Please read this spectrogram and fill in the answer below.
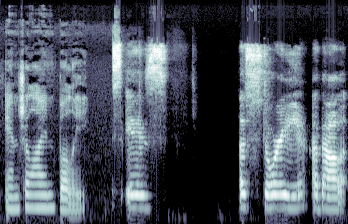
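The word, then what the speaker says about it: Angeline Boulley: Daughter by Oh No angelene Bully Boule so both of those were wrong her name is pronounced Angeline bully this is a story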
